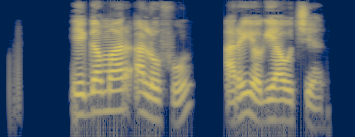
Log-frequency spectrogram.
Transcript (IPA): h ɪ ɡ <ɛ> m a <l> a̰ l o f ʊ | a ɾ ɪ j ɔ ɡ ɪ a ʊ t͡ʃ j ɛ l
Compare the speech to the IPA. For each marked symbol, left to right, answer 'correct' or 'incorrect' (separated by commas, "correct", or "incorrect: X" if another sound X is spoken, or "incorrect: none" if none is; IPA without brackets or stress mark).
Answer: incorrect: a, incorrect: ɾ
